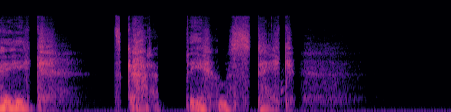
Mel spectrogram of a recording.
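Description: A young man mutters in despair.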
